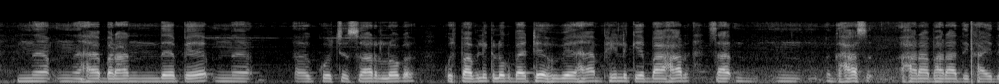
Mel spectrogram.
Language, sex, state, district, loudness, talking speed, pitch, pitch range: Hindi, male, Bihar, Muzaffarpur, -22 LUFS, 120 wpm, 140 Hz, 135-145 Hz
